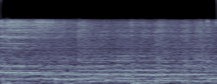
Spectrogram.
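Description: Rock band playing live: electric guitar, bass guitar and drums, sustained chords over a steady drum beat.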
